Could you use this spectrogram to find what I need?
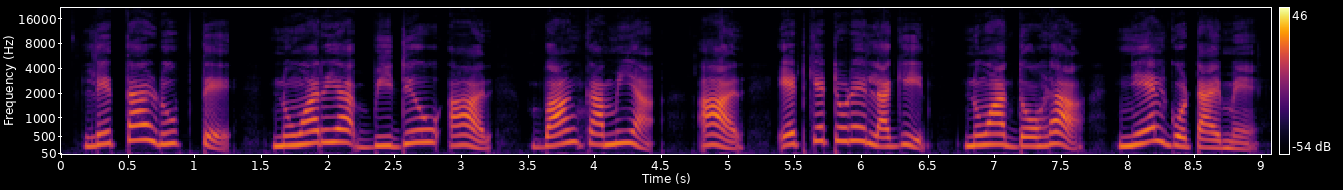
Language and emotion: Santali, neutral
